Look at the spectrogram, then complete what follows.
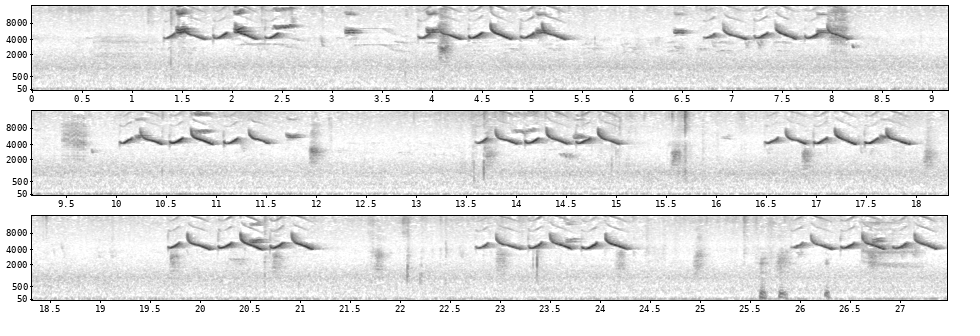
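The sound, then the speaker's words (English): A bird repeats short bursts of high, rising-and-falling chirps, three or four notes per burst, every couple of seconds over a steady low background rumble. Nobody speaks. “I'm just watching the activity of the birds.”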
